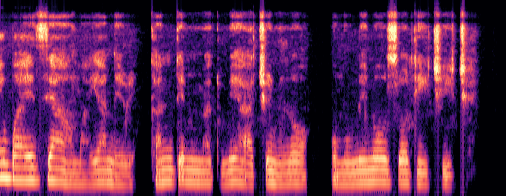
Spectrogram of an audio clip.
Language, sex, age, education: Igbo, female, 30-45, tertiary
